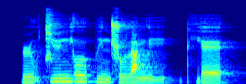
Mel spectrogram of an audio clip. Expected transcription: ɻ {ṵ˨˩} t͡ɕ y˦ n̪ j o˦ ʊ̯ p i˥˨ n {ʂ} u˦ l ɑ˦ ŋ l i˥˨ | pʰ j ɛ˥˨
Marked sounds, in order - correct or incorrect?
correct, correct

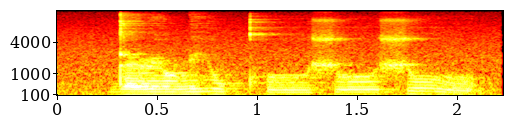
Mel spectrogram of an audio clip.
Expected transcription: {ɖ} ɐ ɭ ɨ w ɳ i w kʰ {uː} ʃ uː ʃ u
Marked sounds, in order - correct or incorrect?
correct, correct

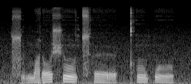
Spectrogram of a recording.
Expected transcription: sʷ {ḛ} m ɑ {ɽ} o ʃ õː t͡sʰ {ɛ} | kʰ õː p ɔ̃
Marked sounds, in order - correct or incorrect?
correct, incorrect, incorrect

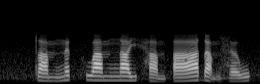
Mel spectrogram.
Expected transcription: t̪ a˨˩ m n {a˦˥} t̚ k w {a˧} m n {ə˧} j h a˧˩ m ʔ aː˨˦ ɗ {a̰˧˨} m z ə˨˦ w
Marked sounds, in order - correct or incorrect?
incorrect, correct, incorrect, correct

